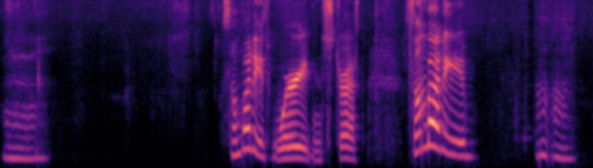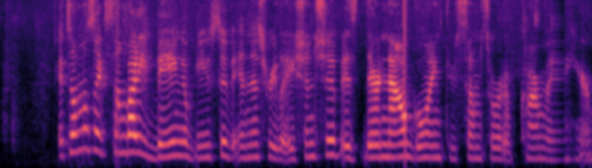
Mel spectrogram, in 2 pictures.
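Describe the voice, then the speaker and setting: At a moderate pace, a woman with a fairly high pitch uses lively intonation and big swings in loudness, with long, frequent pauses. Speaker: tarot reader. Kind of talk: tarot reading. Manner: casual.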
